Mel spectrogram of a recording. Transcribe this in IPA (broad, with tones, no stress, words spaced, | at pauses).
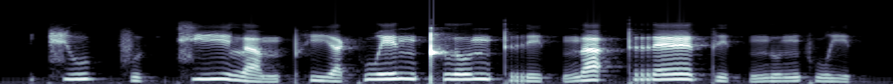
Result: t͡ɕuː˥˩k̚fɯ˨˩k̚ t͡ɕiː˥˩la˩˦m pʰi˨˩a̯kwe˥˩nkʰlo˥˩n tri˨˩t̚na˥˩ʔ trɛː˥˩ti˨˩t̚ nu˦˥nkwi˨˩t̚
